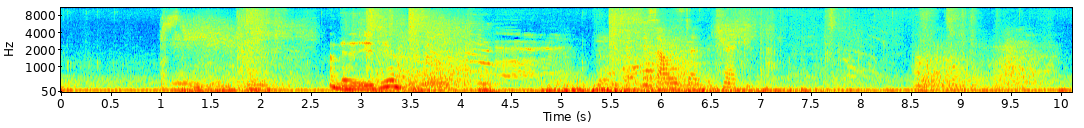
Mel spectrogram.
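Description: A lightsaber hums and swishes through the air.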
